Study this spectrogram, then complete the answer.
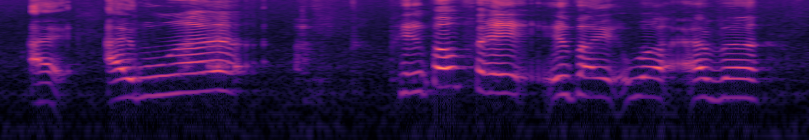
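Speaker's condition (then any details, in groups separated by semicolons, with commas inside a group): Cerebral palsy; diagnosed around age one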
